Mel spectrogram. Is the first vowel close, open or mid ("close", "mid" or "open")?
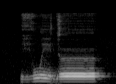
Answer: close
